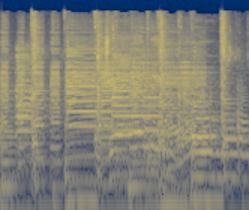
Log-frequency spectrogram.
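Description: Upbeat instrumental music with a steady beat, bass line and melody: the backing track of a children's song playing on without singing.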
